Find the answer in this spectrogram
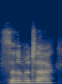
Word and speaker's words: Cinematheque: Pete, is it cinemat?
